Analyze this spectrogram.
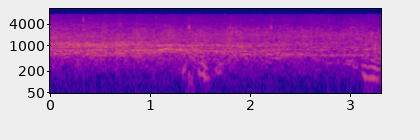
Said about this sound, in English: Can you clap your hands for the dancing stars?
